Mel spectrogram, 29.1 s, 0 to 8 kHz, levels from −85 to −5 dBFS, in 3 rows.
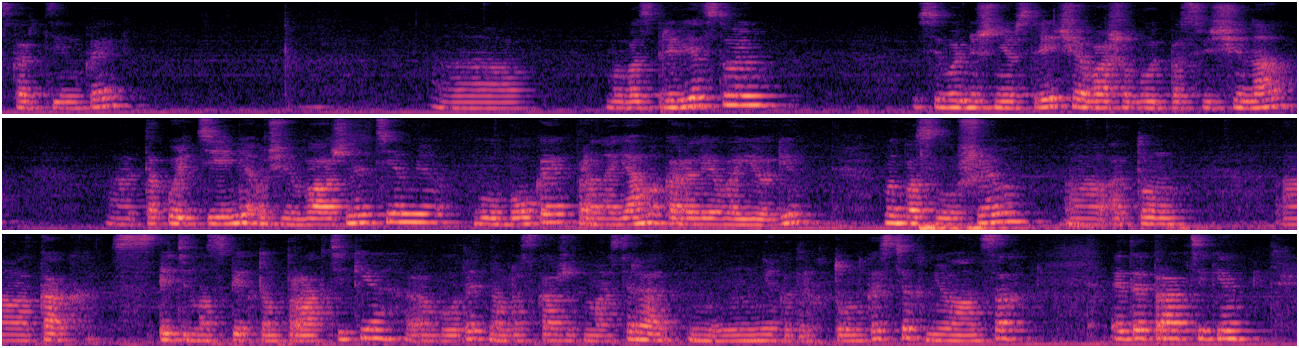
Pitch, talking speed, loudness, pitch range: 175 Hz, 80 wpm, -31 LUFS, 155-200 Hz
